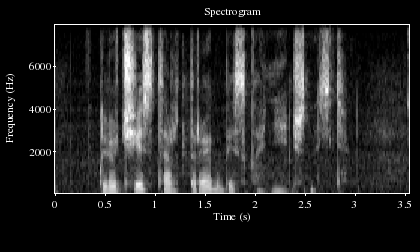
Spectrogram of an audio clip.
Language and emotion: Russian, neutral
